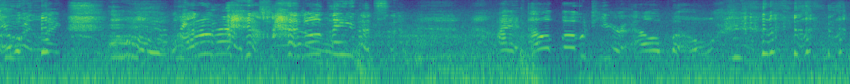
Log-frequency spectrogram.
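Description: Steady low road and engine rumble inside a moving car's cabin, with two women laughing and chattering over it in spells during the first half and again about four seconds in.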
